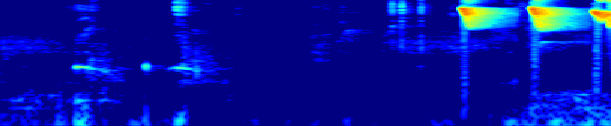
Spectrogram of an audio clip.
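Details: Saffron finch recorded live without cuts to warm up another bird: a few soft chirps and clicks, then three loud, high, descending notes in quick succession at the end.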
